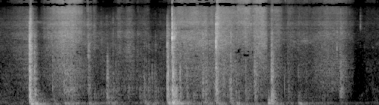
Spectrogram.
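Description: Caravan cupboard and washroom doors being opened and shut by hand: two sharp knocks about half a second and three seconds in, then several lighter knocks and rattles of door and handle.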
